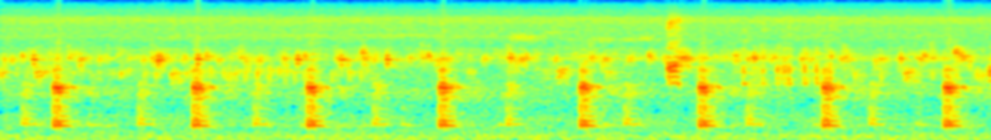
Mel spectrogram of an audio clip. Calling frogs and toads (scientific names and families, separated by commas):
Boana faber (Hylidae), Sphaenorhynchus surdus (Hylidae)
